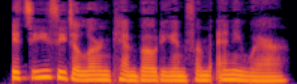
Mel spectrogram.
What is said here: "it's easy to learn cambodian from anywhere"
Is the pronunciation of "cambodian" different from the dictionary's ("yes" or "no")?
no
